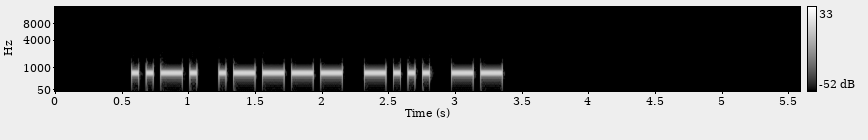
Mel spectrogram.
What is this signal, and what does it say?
Morse code, heard as a keyed tone, about 22 wpm, 700 Hz. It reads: F1BM
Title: DXCC-100 Call Signs - 4 Characters - Repeated 3x - 22wpm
